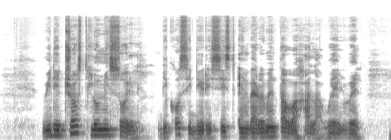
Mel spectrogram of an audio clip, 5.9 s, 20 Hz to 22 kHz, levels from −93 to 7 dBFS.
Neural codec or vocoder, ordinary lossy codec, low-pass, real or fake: none; none; 14.4 kHz; real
